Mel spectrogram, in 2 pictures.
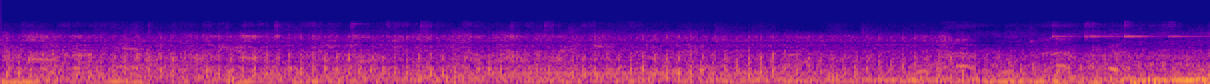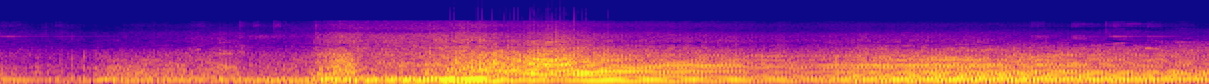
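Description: An off-road race vehicle's engine approaches at speed, its pitch rising and getting louder from about eight seconds in. It is loudest as it passes, about ten seconds in, then holds a high, steady note at full throttle.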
